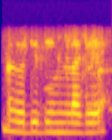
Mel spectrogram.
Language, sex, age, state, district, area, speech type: Assamese, female, 18-30, Assam, Sivasagar, rural, conversation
